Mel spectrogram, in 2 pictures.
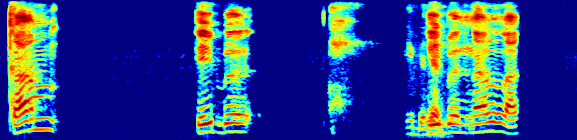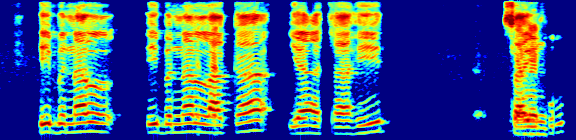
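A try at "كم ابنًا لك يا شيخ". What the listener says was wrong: Nah, tidak perlu diidghamkan Pak, ya, tidak perlu diidghamkan, jadi ibnan tetap dibaca tanwinnya. Jangan diidghamkan dengan lam jadi ibnal, ya, jangan ibnan laka.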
